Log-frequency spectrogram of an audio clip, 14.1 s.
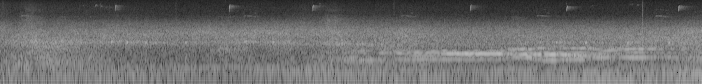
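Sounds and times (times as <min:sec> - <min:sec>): outdoor background hiss: 0:00.0 - 0:14.0
bird chirping: 0:01.6 - 0:14.0
steady low tones: 0:06.2 - 0:14.0.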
